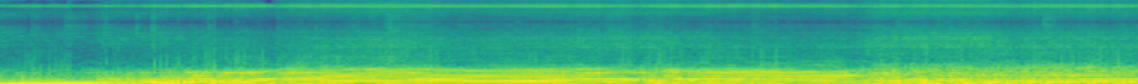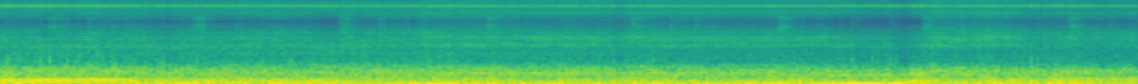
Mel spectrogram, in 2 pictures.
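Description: Dodge Challenger's engine heard from inside the cabin while driving. The revs climb right at the start, rise and fall between about two and six seconds in, then settle into a steady cruise under a constant low rumble. Music plays from the car stereo.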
